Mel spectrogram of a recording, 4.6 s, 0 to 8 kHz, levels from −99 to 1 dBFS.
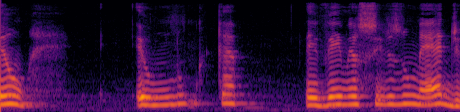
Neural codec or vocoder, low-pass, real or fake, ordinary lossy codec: none; 7.2 kHz; real; none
